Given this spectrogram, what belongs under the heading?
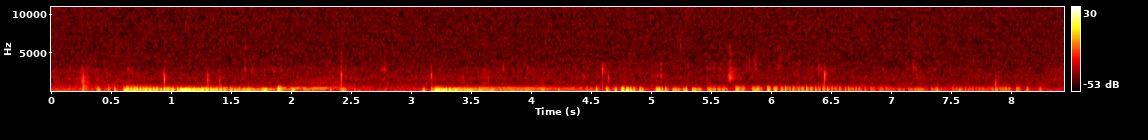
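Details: Upset stomach after eating sugar-free gummies: loud, gurgling, rolling stomach rumbles in repeated waves with bubbly pops between; borborygmi.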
